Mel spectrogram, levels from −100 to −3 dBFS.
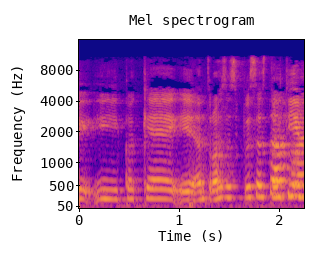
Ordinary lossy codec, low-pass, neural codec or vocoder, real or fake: MP3, 64 kbps; 10.8 kHz; none; real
